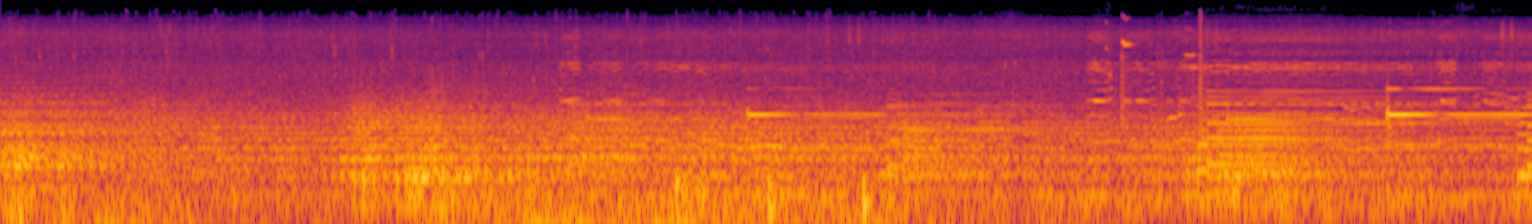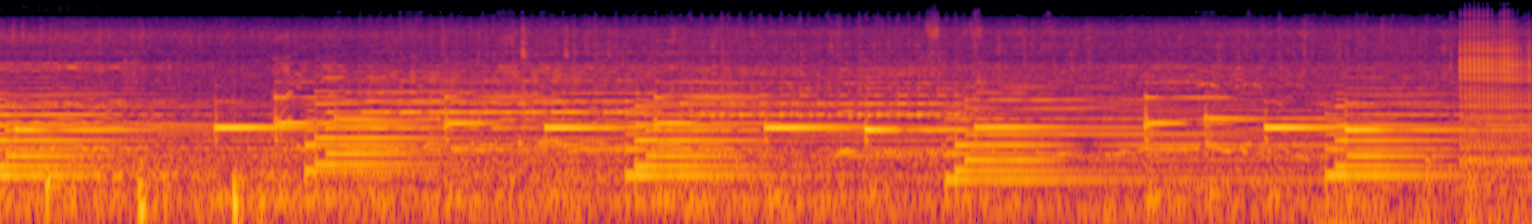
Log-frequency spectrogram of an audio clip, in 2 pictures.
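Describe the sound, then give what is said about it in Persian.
Steady rain pours throughout while deep thunder rumbles roll in, with a melodic musical accompaniment of sustained tones playing over the storm. “در خونم رو میبندم، نبار بارون باهات قهرم.”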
